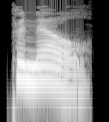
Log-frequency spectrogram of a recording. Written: pinnel

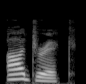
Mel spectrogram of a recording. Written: audric

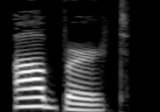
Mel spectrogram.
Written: Obert

